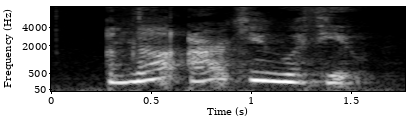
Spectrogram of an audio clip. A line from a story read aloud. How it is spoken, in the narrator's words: Jared says quietly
